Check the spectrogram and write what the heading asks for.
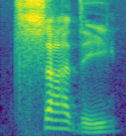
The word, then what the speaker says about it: Tzadi: Tzadi is the number 90, and it's pronounced tz, not s like S, but you start to say a T and then you put an S behind it. Tz, tz, like tseet, tseet.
